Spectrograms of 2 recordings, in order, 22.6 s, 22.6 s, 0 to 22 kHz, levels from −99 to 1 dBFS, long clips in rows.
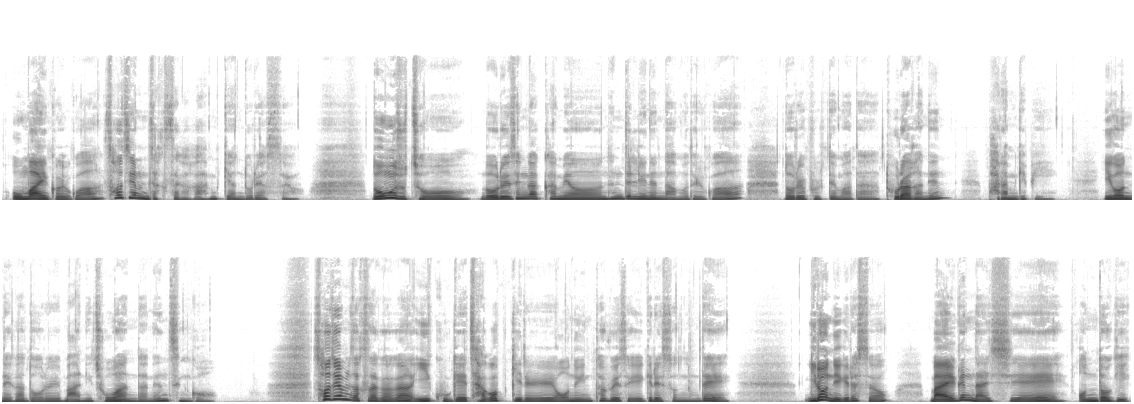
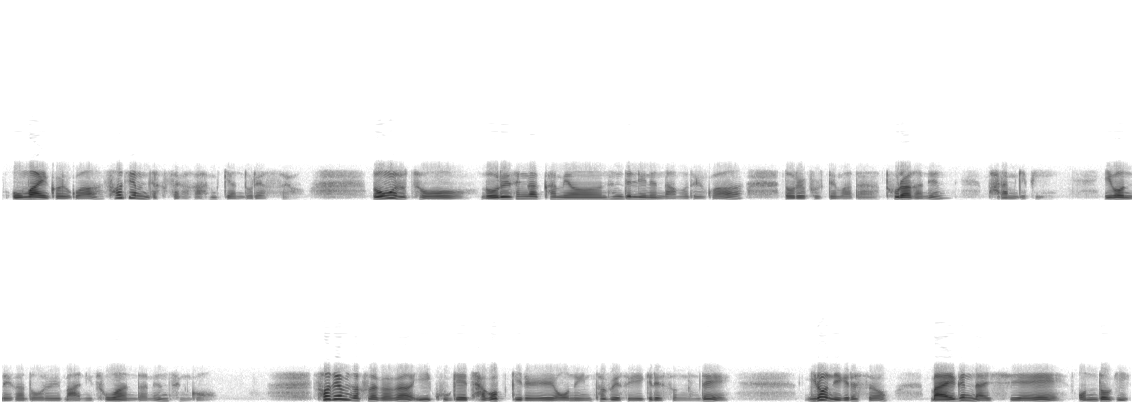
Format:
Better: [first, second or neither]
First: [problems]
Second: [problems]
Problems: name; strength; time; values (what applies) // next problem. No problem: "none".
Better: first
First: none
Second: phone-call audio; nothing above 3 kHz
